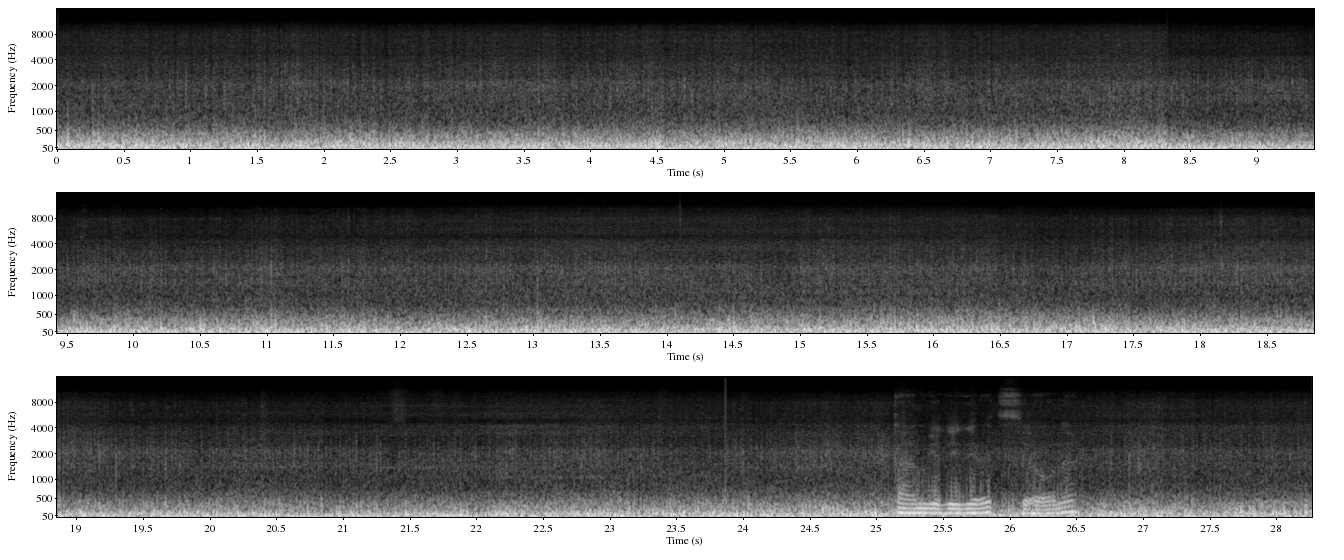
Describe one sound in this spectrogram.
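A motorcycle engine hums steadily as it rides along.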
